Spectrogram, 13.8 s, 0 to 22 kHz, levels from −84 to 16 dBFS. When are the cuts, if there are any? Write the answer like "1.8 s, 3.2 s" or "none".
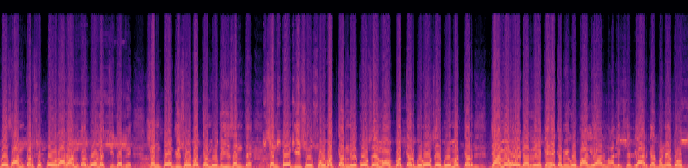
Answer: none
